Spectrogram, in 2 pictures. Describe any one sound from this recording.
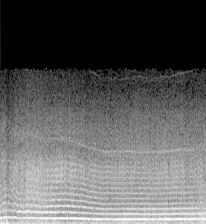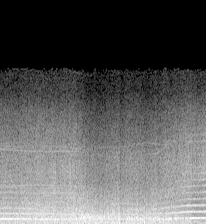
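Drone motors whine steadily, dipping in pitch and then rising again.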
